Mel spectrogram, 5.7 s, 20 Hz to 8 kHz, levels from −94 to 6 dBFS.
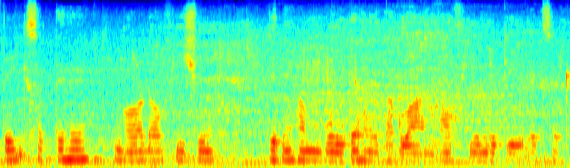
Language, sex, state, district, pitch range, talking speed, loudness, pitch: Hindi, male, Maharashtra, Gondia, 110-120 Hz, 125 wpm, -17 LUFS, 115 Hz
